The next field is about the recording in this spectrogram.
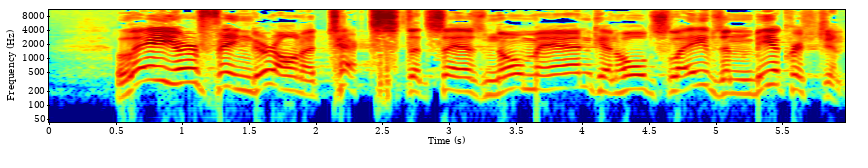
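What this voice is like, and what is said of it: Put-on Southern accent. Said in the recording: “you got to do it with a southern accent”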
